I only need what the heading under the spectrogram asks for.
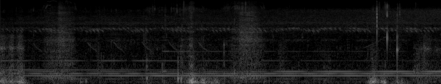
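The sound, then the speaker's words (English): Sneaker footsteps scuff along pavement during a stroll in a few slow, uneven steps, soft, over a steady background hum and faint insect buzz. “If not, you just hear this footsteps, the sneakers upon the pavement.”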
